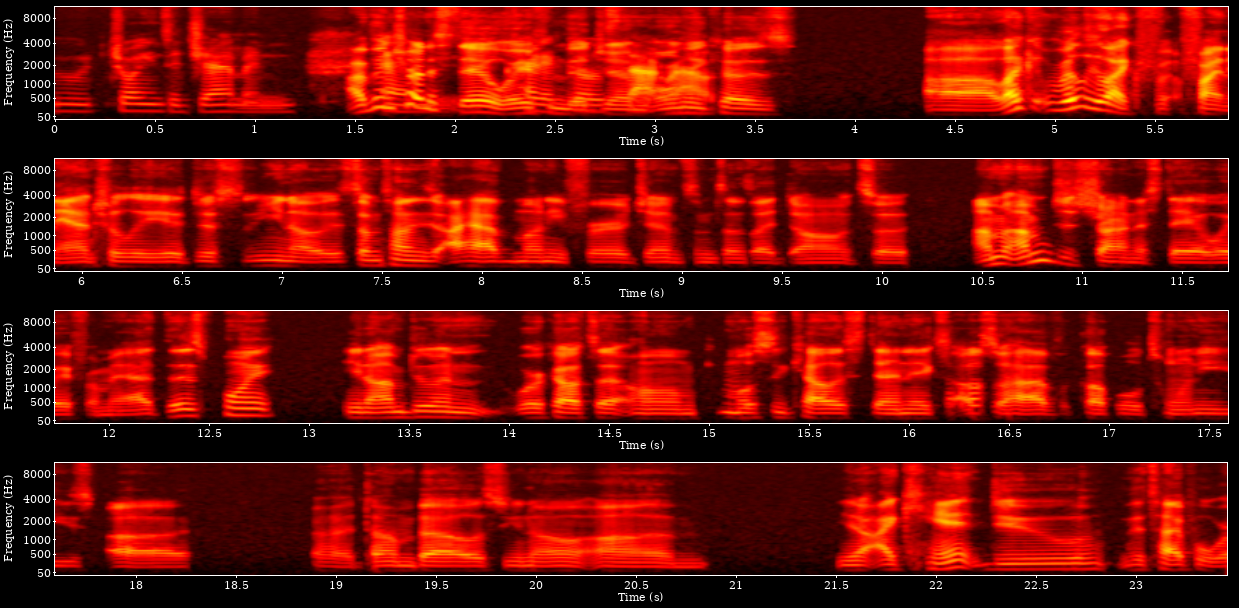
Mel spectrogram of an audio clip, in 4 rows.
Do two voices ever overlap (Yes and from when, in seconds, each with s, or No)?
Yes, from 1.6 s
